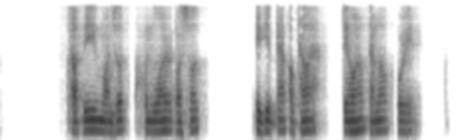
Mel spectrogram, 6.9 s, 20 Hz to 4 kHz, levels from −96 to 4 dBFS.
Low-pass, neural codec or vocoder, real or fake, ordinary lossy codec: 3.6 kHz; codec, 16 kHz, 0.5 kbps, FreqCodec, larger model; fake; AAC, 16 kbps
